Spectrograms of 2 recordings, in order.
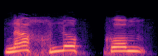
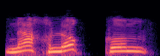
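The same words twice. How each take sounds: First: "نخلقكم" with the qaf fully merged into one doubled kaf, nakhlukkum, slow; full assimilation. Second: "نخلقكم" keeping a trace of the heavy qaf before the kaf, slow; partial assimilation. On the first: Teacher demonstrating full idgham to students, slow doubled kaf. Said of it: "يعني بكاف مشددة". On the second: Teacher demonstrating partial idgham, qaf trace kept. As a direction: recite "نخلقكم" with the qaf's elevation still heard. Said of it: "بإبقاء صفة الاستعلاء في القاف". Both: Shown as a demonstration.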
